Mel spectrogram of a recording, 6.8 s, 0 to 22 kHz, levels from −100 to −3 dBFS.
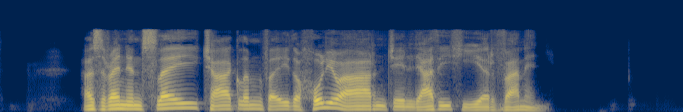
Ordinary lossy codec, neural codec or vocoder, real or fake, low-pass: MP3, 96 kbps; codec, 16 kHz, 1 kbps, X-Codec, WavLM features, trained on Multilingual LibriSpeech; fake; 7.2 kHz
